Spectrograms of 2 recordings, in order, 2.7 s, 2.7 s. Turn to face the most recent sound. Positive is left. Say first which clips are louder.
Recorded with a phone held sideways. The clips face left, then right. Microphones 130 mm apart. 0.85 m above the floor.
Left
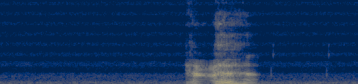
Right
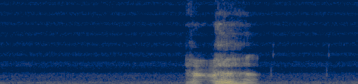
# right 2 dB
turn(degrees=-15)  # may be behind; listen again after turning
